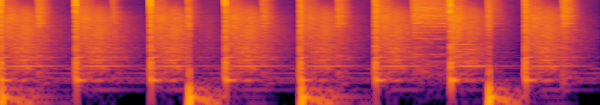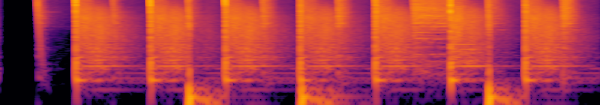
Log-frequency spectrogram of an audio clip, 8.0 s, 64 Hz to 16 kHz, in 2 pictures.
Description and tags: Raw Power 005
Produced for music as main beat.
raw, industrial, rock, drum, loops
